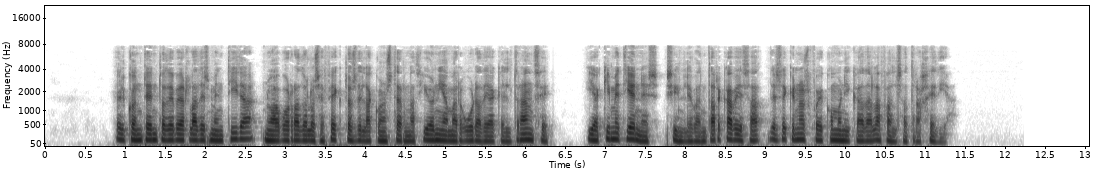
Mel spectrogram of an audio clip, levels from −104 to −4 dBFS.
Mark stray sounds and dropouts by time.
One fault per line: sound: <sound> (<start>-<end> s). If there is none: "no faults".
no faults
